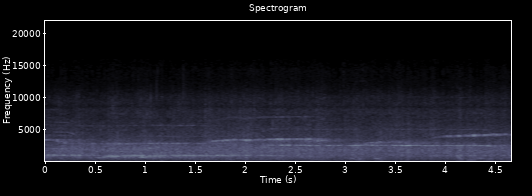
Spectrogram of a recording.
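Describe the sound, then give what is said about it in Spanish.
A church audience applauding during a sermon: dense, sustained clapping that holds steady throughout, with voices mixed into the crowd noise. “Le digo que ese aplauso para un político es demasiado, pero para el Rey de Reyes, adórelo.”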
